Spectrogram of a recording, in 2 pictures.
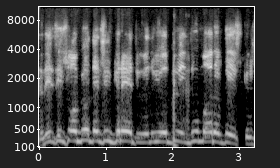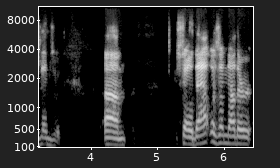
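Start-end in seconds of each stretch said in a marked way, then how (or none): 0.1-3.5 put-on Russian accent. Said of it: "I think I was in Russian accent".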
